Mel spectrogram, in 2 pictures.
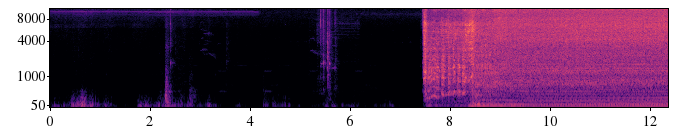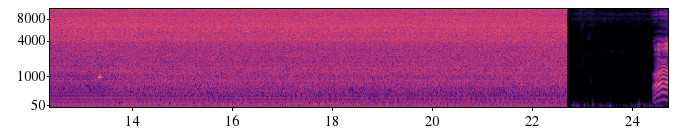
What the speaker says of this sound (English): let's crank it up, see what happens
